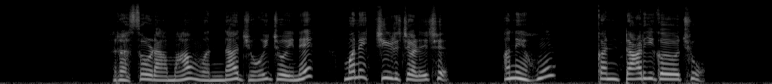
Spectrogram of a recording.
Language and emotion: Gujarati, disgusted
